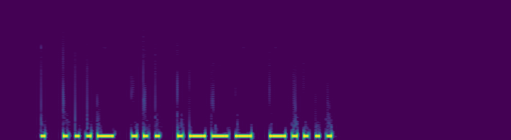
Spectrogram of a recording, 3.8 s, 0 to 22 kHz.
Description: Morse code, heard as a keyed tone, about 27 wpm, 700 Hz. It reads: EVSJ6
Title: Five Challenging Letter-Number Combinations 28wpm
